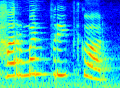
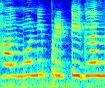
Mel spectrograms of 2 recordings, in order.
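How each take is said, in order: First: "हरमनप्रीत कौर" high and slow, with clear r sounds; corrective pronunciation. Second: "हालमोनी प्रिटी गर्ल" echoed high, Korean-style, l for r; mimicked mispronunciation. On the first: Retold or imitated. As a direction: spell it out slowly for a learner, "हरमनप्रीत कौर". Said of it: "No, हालमोनी प्रिटी गर्ल नहीं". (सही उच्चारण सिखाते हुए, धीरे से "हरमनप्रीत कौर") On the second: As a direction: throw back the garbled name "हालमोनी प्रिटी गर्ल" in a higher, louder voice. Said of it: "हरमनप्रीत कौर नहीं बोल रहा". (गलत उच्चारण की नकल, "हालमोनी प्रिटी गर्ल")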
